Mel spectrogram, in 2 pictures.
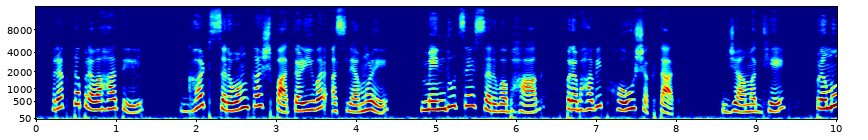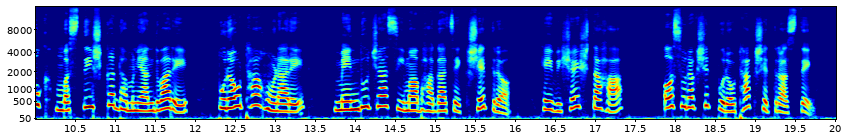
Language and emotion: Marathi, neutral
